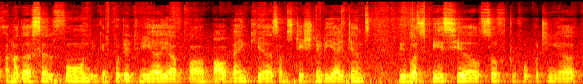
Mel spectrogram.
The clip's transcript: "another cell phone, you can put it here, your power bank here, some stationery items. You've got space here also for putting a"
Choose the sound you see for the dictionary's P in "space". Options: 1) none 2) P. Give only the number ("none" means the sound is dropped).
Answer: 2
